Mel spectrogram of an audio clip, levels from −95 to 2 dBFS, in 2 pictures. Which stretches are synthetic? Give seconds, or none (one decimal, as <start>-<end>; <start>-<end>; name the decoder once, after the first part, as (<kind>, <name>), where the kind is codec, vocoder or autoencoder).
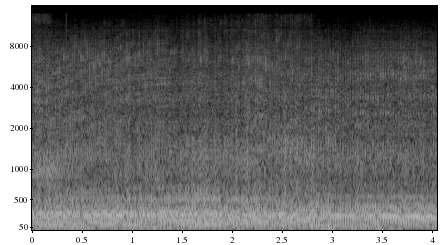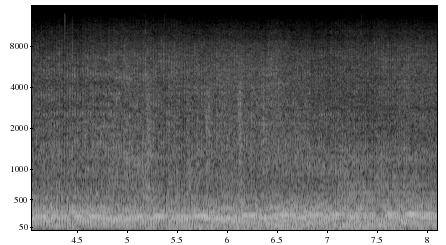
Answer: none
